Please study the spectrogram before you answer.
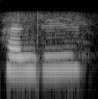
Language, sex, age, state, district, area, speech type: Punjabi, female, 30-45, Punjab, Amritsar, urban, conversation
